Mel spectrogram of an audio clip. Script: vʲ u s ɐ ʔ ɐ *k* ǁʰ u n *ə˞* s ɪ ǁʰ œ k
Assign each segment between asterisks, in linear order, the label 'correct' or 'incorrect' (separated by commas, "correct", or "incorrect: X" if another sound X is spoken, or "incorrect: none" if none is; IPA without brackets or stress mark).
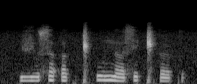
correct, incorrect: ɐ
